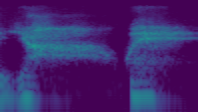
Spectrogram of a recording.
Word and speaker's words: Yahweh: and it's actually best interpreted as Yahweh. And it's actually Yahweh. It's breath itself.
